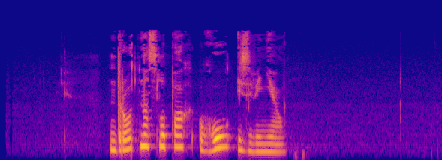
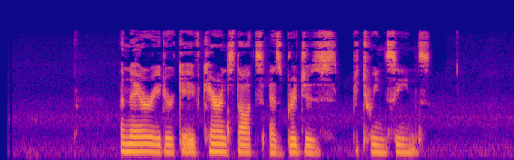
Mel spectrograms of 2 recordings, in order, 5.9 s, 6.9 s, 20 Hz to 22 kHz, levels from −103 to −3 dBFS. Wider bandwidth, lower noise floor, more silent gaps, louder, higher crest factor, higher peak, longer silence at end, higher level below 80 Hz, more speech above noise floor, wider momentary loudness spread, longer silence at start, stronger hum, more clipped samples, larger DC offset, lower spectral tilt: about the same, 11.5 kHz vs 11.5 kHz; first, -74 dBFS vs -66 dBFS; neither; about the same, -25 LUFS vs -26 LUFS; about the same, 20 dB vs 20 dB; about the same, -6 dBFS vs -8 dBFS; first, 2.1 s vs 1.15 s; second, -78 dBFS vs -72 dBFS; first, 50 dB vs 40 dB; first, 12 LU vs 8 LU; second, 1.45 s vs 1.6 s; neither; neither; neither; first, -5.5 dB/octave vs -3.5 dB/octave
